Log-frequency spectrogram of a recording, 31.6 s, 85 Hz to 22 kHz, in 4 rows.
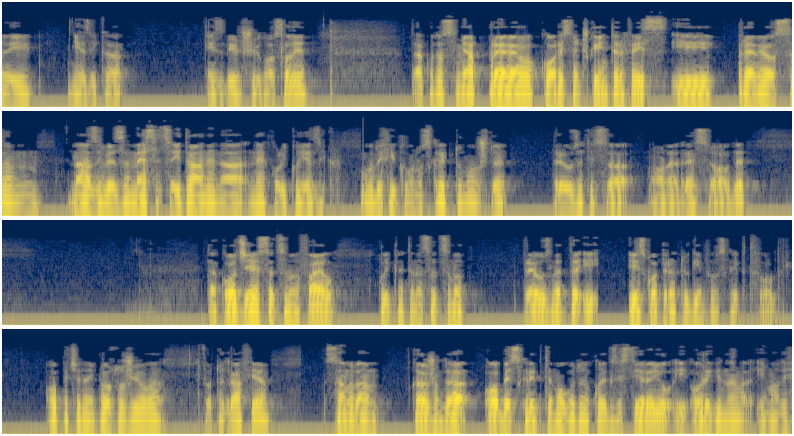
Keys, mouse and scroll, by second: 0.5 scroll down 2, 2.1-3.1 scroll up 1, 3.1-3.6 scroll up 1, 3.6-4.2 scroll up 1, 4.4-4.8 scroll up 1, 6.6-8.4 scroll up 2, 8.9-10.6 scroll up 2, 14.6 click, 23.9 click, 27.4-28.6 drag.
